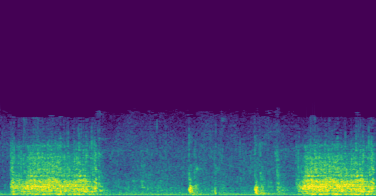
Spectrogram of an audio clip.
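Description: A prison cell door being locked: a loud rattling mechanical churn, then two sharp metallic clacks in a quieter stretch, then the rattling returns. No voices.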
